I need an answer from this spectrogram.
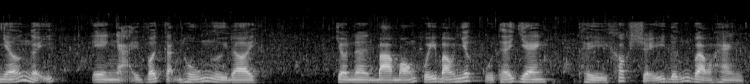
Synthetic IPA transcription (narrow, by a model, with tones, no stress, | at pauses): ɲəː˨˦ŋḭ˧˥ | ʔɛ˧ŋa̰ː˧˨jvəː˨˦jka̰˧˨jŋ̟ɦu˨˦əŋːɨ˨˩əjɗəː˨˩j | t͡ɕɔ˧ne˧nɓaː˨˩mɔ˨˦nkwi˧˩ɓaː˧˦wɲə˦˥t̚ku˧˩ət̪ʰe˨˦zaː˧nt̪ʰi˨˩xə˦˥k̚sḭ˧˩ɗɨ˨˦ŋvaː˨˩wɦaː˨˩ŋ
